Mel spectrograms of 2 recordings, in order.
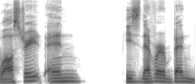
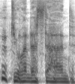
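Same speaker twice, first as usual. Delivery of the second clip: put-on odd, menacing, threatening English accent. Quoting a movie line to co-hosts, in a weird English accent. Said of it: "It's like this weird English accent".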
